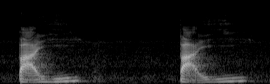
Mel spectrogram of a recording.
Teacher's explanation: notice there is an elongation on the Y sound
